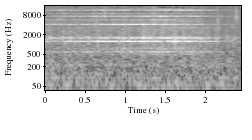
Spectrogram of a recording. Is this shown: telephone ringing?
yes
